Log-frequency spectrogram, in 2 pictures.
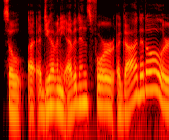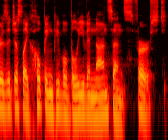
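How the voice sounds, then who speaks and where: A man's voice: mid-range voice, animated, normal speed, a little mellow. A male podcast co-host pushing back on a caller in a dry, skeptical way. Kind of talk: casual debate chat.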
